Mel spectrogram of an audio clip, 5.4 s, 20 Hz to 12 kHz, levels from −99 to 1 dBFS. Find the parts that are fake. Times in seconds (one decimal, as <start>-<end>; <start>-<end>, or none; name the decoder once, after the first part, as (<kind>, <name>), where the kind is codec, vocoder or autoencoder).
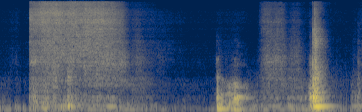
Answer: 0.0-0.8 (codec, SNAC); 1.8-3.7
